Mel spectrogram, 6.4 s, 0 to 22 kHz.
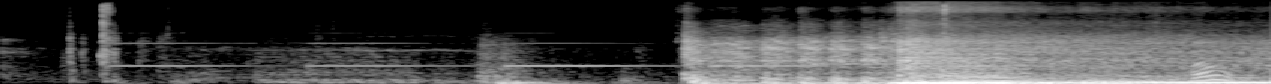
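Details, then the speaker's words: Porsche 996 started after UAOS install with alternator refitted and changeover valve lead modified: a quick crank catches almost at once and settles into a steady, even idle with no stumble; healthy start, job complete. "Oh, started right up. All back together. Okay, job's complete. Car started right up."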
